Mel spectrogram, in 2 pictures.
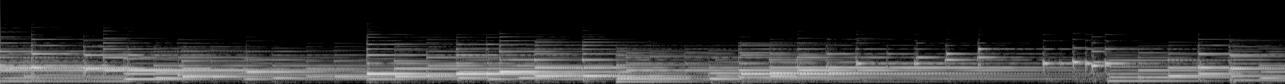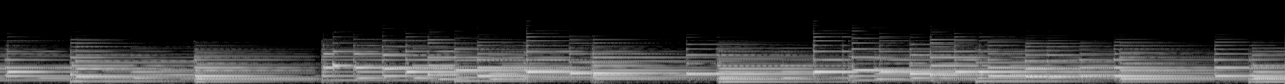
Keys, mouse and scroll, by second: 0.2 e, 1.6 r, 2.5 g, 3.4 e, 4.8 g, 5.9 r, 6.6 e, 8.3 r, 9.1 middle click, 10.4 g, 11.1 middle click, 11.5-12.0 scroll up 7, 11.9 middle click, 12.2-13.1 scroll down 11, 12.6 middle click, 13.1 middle click, 14.0 ctrl+z, 14.2 ctrl+z, 14.3 ctrl+z, 14.5 ctrl+z, 14.6 ctrl+z, 14.8 ctrl+z, 15.8 s, 16.5 e, 17.8 r, 18.8 click, 19.1 r, 19.8 g, 21.7 s, 23.7 g, 24.6 e.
